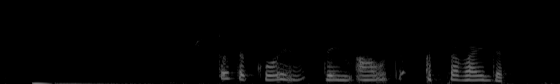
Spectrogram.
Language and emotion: Russian, sad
